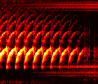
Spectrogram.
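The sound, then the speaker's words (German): A car immobilizer alarm going off after a failed attempt to start the engine without the code: a loud, rapid run of warbling upward-sweeping electronic chirps, about five per second, repeating steadily and fading slightly. “Er probierte es erneut, vergaß natürlich den Code einzugeben und löste so den ohrenbetäubenden Alarm der Wegfahrsperre aus.”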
